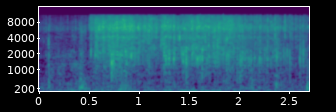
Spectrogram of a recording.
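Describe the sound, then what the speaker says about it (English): A car wash mitt full of water is scrubbed against a bucket grit guard, a loud close gushing, sloshing rush that starts abruptly and continues with splashy scraping. "I'm going to actually take this water out, scrub it against the grit guard again"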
